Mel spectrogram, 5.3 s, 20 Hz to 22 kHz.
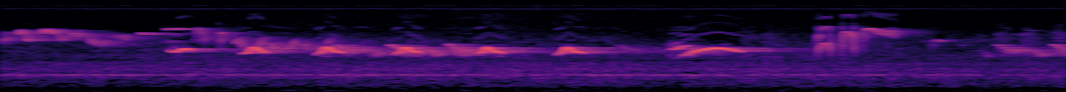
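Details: Song thrush singing, 27 April 2016: a thin high phrase, then a crisp upslurred note repeated six times evenly, followed by a longer arched whistle and scratchy, buzzy fragments.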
